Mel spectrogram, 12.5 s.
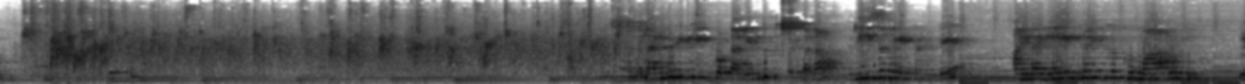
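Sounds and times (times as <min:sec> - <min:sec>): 
church congregation clapping hands loudly in praise: 0:00.0 - 0:07.1
speech: 0:06.5 - 0:12.4.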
